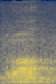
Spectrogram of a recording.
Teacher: ro-nya ini kita boleh memperbantukan kedua bibir kita supaya bunyinya itu di o ya.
